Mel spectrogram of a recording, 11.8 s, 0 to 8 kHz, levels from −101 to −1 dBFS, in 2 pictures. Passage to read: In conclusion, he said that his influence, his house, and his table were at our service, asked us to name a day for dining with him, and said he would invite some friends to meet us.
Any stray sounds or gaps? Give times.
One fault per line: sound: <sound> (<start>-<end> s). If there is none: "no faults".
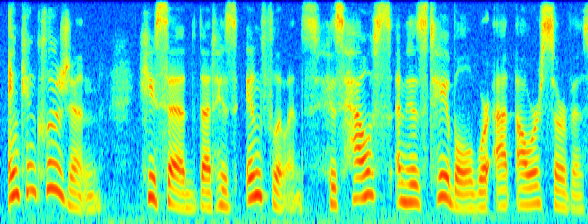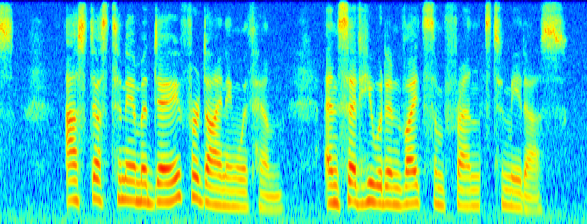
sound: dropout (10.7-10.7 s)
